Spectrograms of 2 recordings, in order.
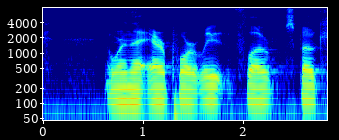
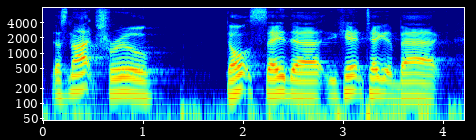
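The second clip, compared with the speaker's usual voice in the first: pleading; 4 semitones higher, 8 dB louder, slower than usual. Acted. Pleading with the angry skier.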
